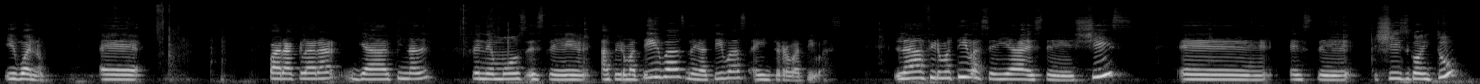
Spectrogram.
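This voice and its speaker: High-voiced young woman explaining grammar. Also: a little mellow. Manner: hesitant, many fillers and restarts, slows down to read example sentences.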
